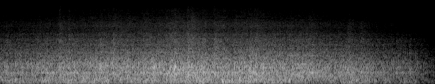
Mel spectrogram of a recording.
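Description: A rushing whoosh of noise with a low rumble, starting suddenly, building to its loudest about halfway and fading out near the end: a transition sound effect.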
